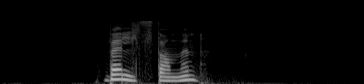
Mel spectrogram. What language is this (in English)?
Norwegian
